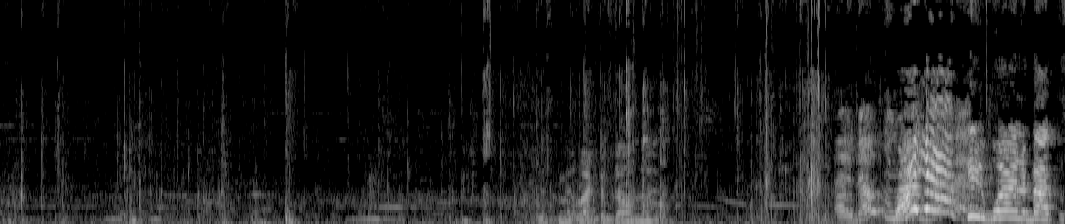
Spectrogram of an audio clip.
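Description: A plastic snack bag crinkles and rustles close by.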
